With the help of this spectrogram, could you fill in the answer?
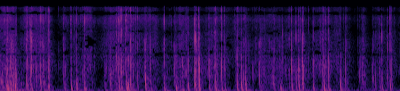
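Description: Fingertips and nails scratch quickly over blue denim jeans stretched over a leg or knee close to the microphone, possibly with some light tapping. It sounds like a dense run of rapid, bright, rasping scrapes and crinkly bursts that stop dead with no ring.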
